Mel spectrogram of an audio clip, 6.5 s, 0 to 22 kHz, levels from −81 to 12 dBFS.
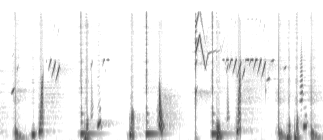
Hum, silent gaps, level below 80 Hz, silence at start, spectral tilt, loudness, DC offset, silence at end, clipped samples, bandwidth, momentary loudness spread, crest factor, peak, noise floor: none; none; -36 dBFS; 0.2 s; -3.5 dB/octave; -25 LUFS; under 0.1%; 0.1 s; under 0.1%; 17 kHz; 11 LU; 24 dB; -2 dBFS; -62 dBFS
